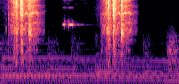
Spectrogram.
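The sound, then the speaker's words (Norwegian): A camera shutter snaps a photo of food for Instagram: two soft, crisp clicks about half a second apart over a faint, steady hum. “Må du bare stoppe opp og ta et fett bilde til Instagram når maten din er helt on point?”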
